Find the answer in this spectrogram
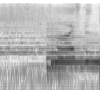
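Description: Soft, sustained background music with held chords. About a second in, a louder new chord comes in and a voice begins singing the opening of a song.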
